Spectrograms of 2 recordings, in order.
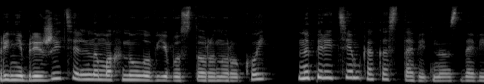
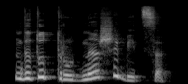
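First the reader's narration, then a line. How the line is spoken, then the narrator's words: Snapping retort. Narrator (Russian): огрызнулась она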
